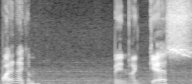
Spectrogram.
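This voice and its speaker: Lively intonation from a man amid noticeable background noise. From Australia. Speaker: video game streamer. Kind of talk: casual live-stream commentary while gaming. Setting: live stream.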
